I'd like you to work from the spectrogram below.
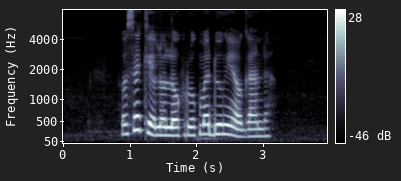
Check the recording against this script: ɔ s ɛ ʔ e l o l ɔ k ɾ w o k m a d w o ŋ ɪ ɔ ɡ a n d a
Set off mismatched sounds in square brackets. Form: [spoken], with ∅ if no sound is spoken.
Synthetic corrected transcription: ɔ s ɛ [k] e l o l ɔ k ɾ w o k m a d w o ŋ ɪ ɔ ɡ a n d a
